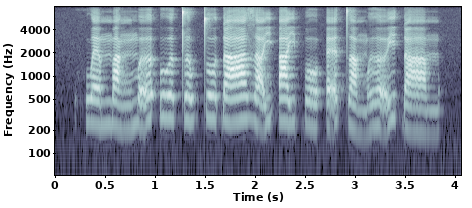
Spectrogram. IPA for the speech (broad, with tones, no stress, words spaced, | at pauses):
hwɛ˨˩ma˧˩ŋmə̰ː˧˥ ʔu˧ə̯t̪ə˨˦w t̪o˧ɗaː˨˦za̰˧˥j ʔa˧jɓo˨˩ʔɛ̰˧˥t̪a˧˩m ɣə̰ː˧˥jɗa˨˩m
